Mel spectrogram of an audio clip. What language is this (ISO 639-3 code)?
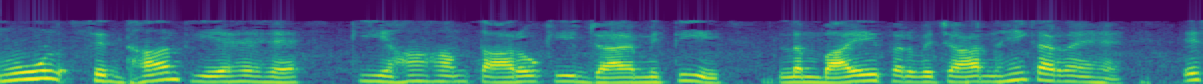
hin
